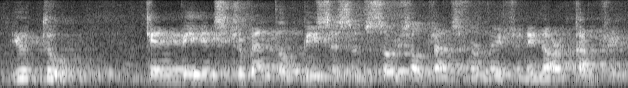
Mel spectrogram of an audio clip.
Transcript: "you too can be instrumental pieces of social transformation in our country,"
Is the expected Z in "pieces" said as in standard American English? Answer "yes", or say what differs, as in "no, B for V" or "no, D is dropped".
no, S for Z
